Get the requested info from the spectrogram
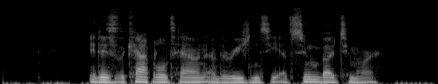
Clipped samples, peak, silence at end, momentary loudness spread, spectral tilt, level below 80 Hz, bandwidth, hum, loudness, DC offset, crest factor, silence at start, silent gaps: under 0.1%; -12 dBFS; 0.1 s; 7 LU; -6.5 dB/octave; -50 dBFS; 14 kHz; none; -29 LUFS; under 0.1%; 18 dB; 0.05 s; none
